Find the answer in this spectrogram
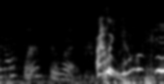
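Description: A girl's voice making high, wavering wordless noises, getting much louder about two-thirds of the way in.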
